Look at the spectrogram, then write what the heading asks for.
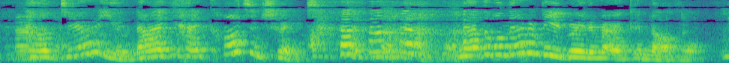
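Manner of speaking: high-pitched theatrical outrage, speeding up; hammed-up affront, rushing into the last complaint; mock indignation. A narrator's reading. Writer blaming seatmate for her lost novel, mock indignation.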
